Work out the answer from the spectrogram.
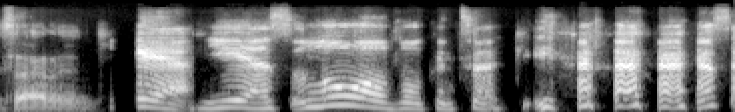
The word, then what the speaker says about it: Louisville: that that s be silent silence yeah yes Louisville Kentucky that's how we pronounce it uh in the Bahamas we say Louisville no all right Kimberly your rising sign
